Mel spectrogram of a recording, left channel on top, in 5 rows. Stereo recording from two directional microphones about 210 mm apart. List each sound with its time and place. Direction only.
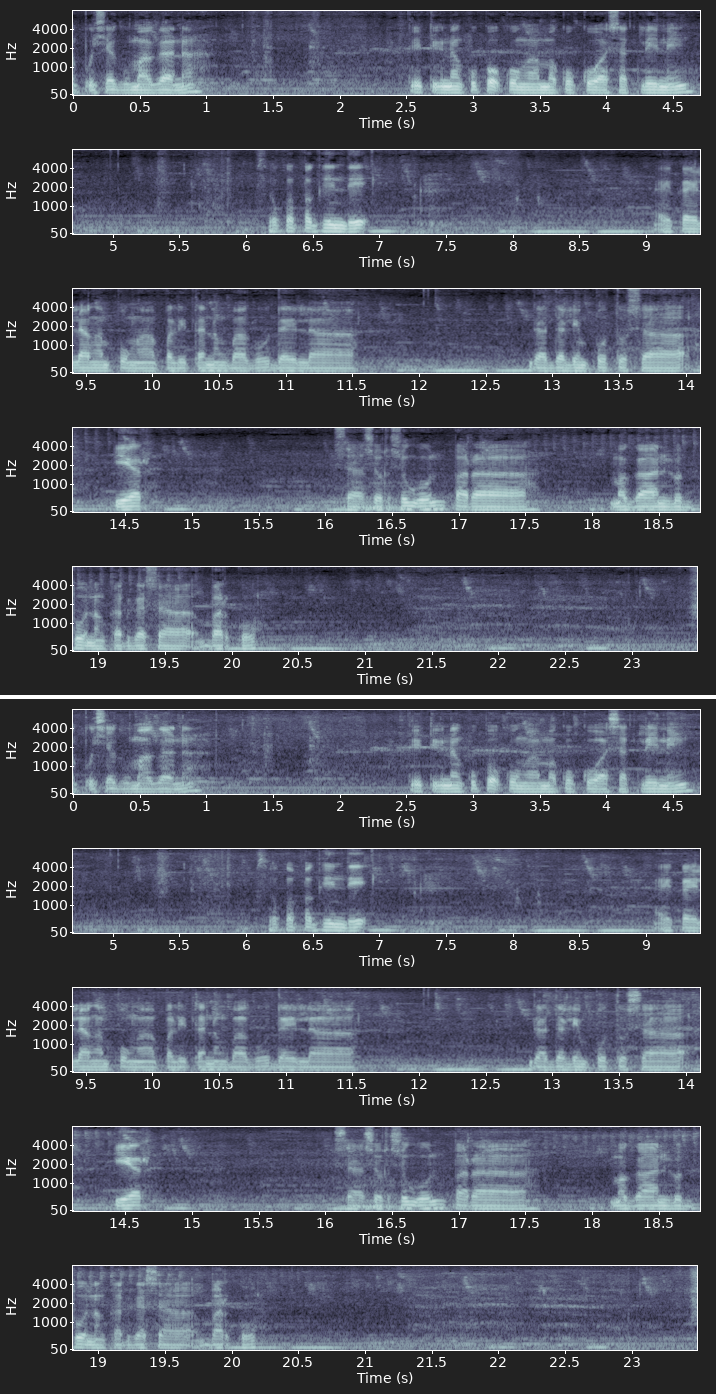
0.0 s speech: 30° left (ahead or behind)
2.6 s speech: 5° left (ahead or behind)
6.1 s speech: 15° left (ahead or behind)
9.0 s speech: 10° left (ahead or behind)
12.8 s speech: 10° left (ahead or behind)
16.1 s speech: 15° left (ahead or behind)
